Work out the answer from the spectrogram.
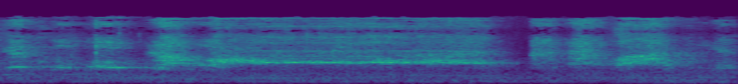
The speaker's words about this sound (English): What you're hearing is the first recording ever made of the Skull and Bones initiation ceremony. It has never been broadcast before.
